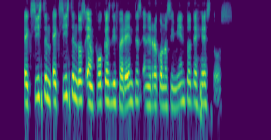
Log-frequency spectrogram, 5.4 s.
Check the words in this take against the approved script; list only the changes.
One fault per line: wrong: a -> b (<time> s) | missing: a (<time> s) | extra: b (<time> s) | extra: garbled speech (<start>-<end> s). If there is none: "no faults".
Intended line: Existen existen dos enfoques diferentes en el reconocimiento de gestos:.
no faults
